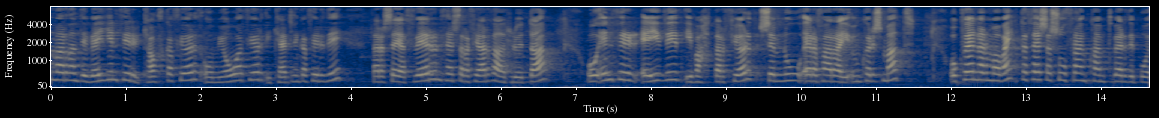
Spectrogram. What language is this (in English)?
Icelandic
